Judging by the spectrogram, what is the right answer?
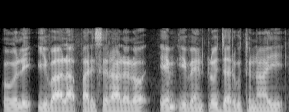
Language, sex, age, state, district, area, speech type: Telugu, male, 18-30, Telangana, Medchal, urban, read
